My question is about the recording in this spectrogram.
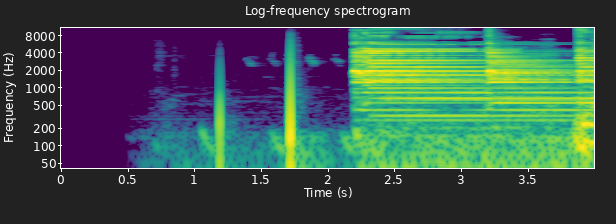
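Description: Two short clicks, then a sustained instrumental chord that rings and slowly fades, freshened by another chord about three seconds in: the opening accompaniment just before the singing starts.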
